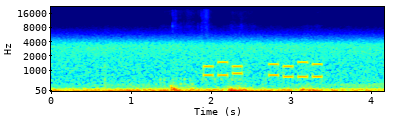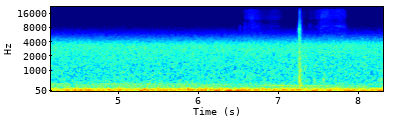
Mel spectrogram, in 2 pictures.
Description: DTMF, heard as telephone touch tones, dialled by machine, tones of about 120 ms, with phone line noise and the noise inside a car. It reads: 467 5132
